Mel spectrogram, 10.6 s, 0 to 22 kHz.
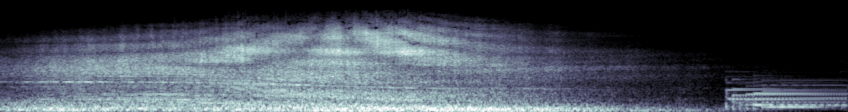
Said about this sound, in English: Flight 613 with service to Hollywood is ready to depart, so please fasten your seatbelt.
